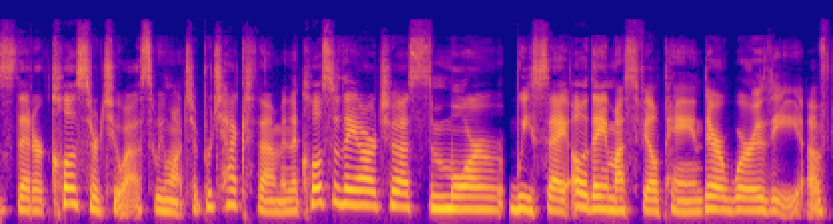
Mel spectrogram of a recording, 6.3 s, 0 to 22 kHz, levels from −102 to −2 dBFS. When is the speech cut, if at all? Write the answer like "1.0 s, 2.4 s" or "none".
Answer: 3.7 s, 5.2 s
